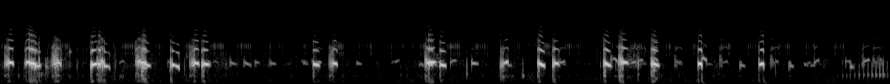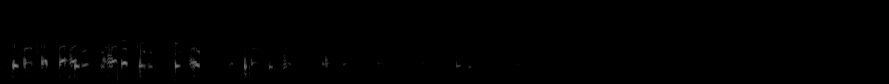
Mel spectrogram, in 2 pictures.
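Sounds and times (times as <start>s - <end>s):
common toads spawning recorded underwater: 0.0s - 12.3s.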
